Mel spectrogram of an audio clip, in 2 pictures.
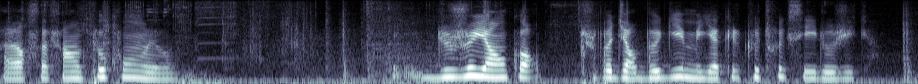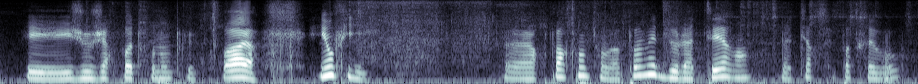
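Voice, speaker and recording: A man's voice: sits high, brisk, fairly bright tone, slight background noise. A man giving casual gameplay commentary, muttering to himself with asides and mild swearing. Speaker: let's play gamer.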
